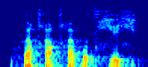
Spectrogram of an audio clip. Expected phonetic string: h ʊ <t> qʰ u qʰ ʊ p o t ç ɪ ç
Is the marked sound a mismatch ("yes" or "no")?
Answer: yes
